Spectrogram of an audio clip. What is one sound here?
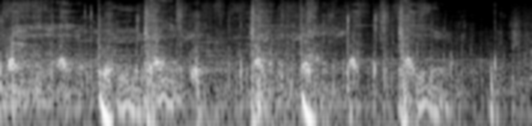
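Blows thud repeatedly against zombies in a video game.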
